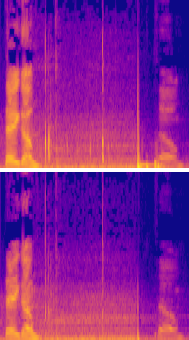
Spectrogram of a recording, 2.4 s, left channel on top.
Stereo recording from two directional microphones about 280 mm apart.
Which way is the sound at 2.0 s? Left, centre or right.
Centre.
